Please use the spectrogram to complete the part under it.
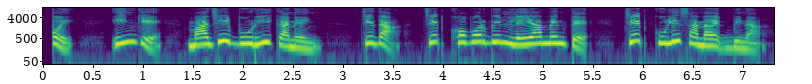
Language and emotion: Santali, neutral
